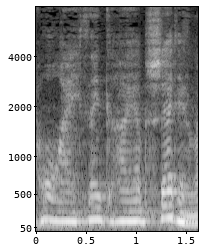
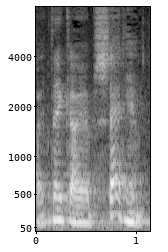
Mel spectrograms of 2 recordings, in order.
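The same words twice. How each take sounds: First: Soft thought to self; half-whispered worry; quiet inner thought. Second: Soft muttered to self; quiet dawning worry; quiet inner thought. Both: Retold or imitated. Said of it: "I said to myself".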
